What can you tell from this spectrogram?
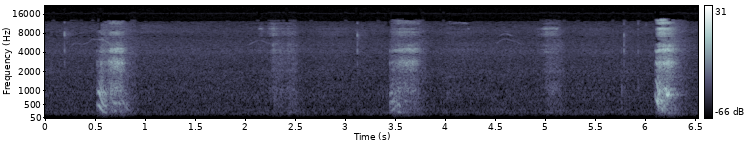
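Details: Person with hiccups after waking in the morning: three sharp, abrupt hiccups at steady intervals of about three seconds, with softer breaths between, in a quiet room.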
